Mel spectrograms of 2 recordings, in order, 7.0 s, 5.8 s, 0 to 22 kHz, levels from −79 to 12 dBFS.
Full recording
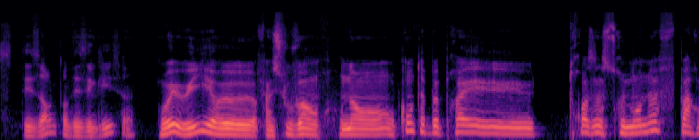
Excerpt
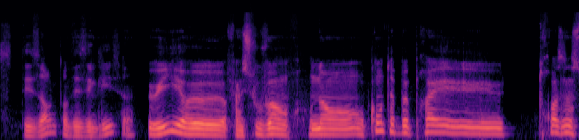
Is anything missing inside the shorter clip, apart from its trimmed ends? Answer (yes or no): yes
